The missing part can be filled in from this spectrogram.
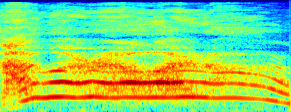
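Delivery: very loud, very high, far-carrying calling holler. Parent showing how they yell for the kids to come home, yelling to call kids home. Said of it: "the way we yell at the kids".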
